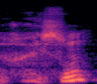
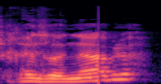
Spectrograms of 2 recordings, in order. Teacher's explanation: si vous dites raisonnable, le on disparaît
